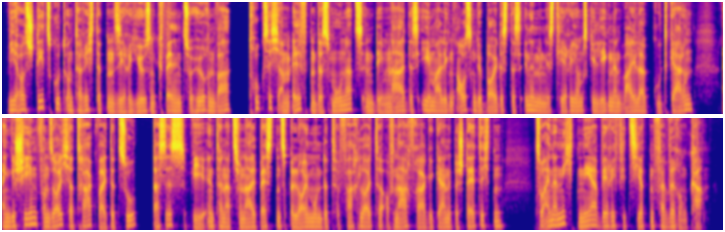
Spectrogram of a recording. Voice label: Trocken Neutral

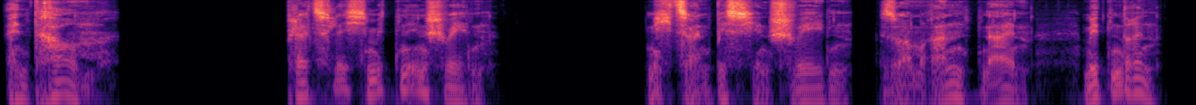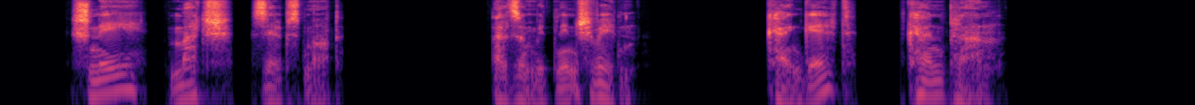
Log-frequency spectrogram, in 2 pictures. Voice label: Schauspiel, Rau

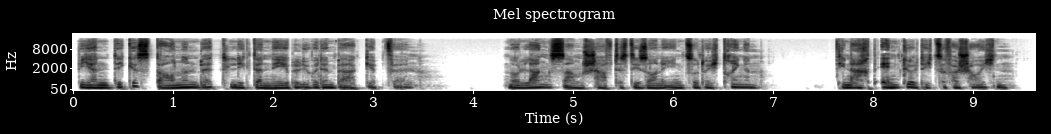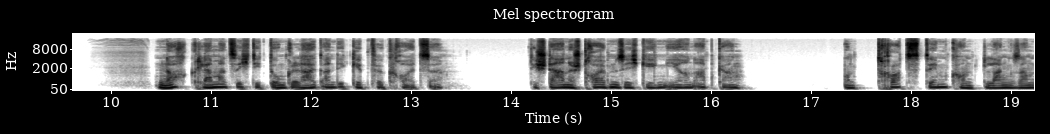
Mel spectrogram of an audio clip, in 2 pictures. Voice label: Schauspiel Sanft

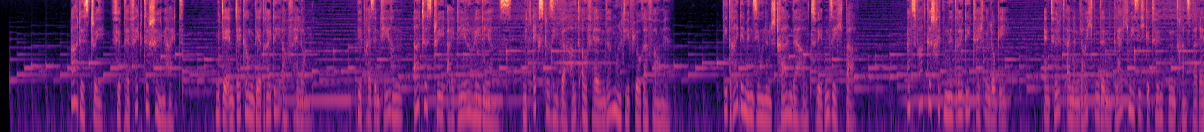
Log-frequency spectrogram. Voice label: Werbung Sanft

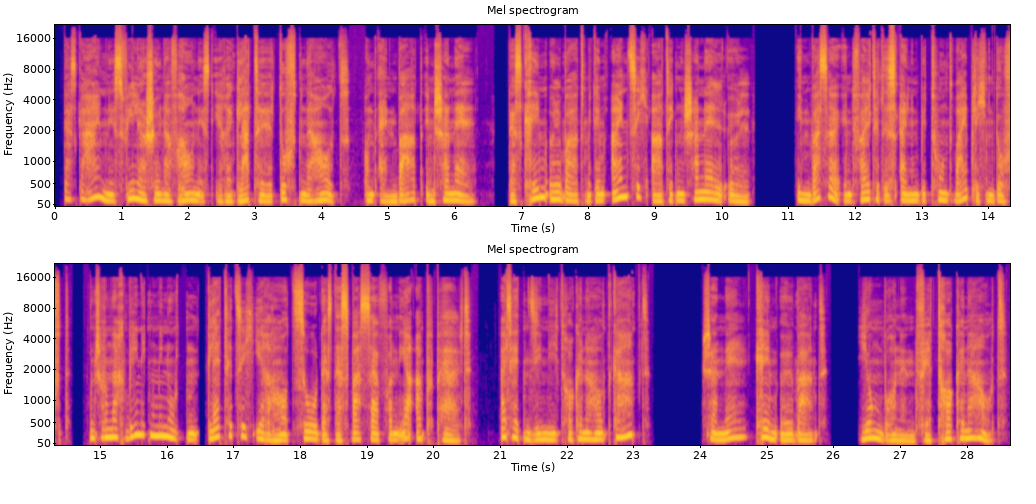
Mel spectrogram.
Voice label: Sanft

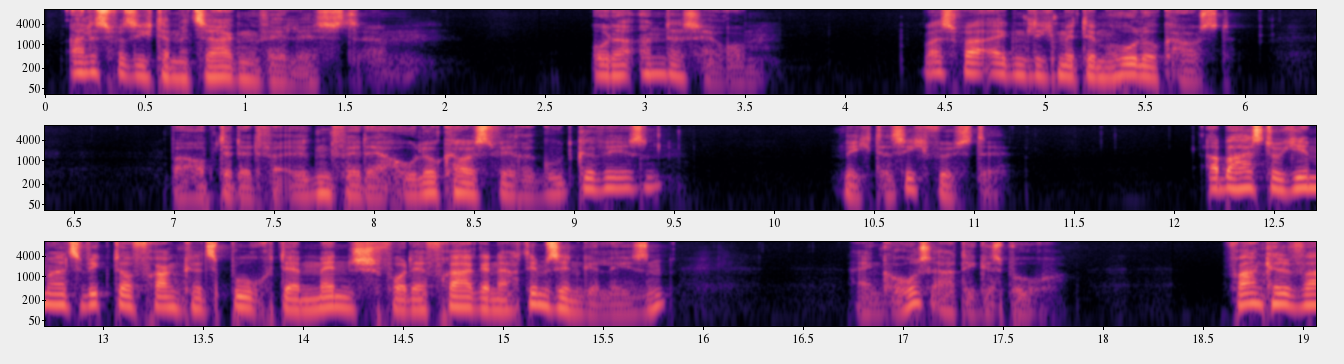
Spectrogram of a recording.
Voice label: Neutral

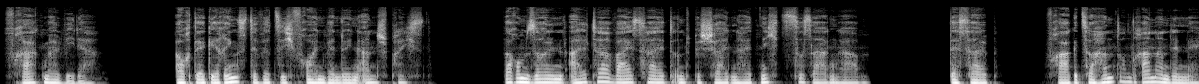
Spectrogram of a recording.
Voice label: Werbung Sanft

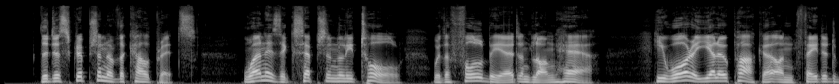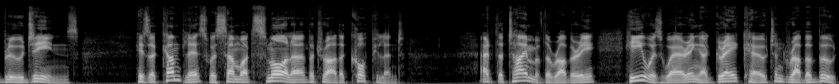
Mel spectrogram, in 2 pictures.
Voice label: Kommentar Neutral

